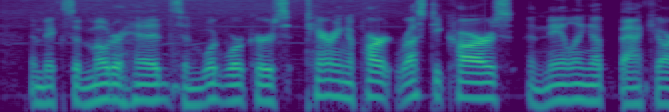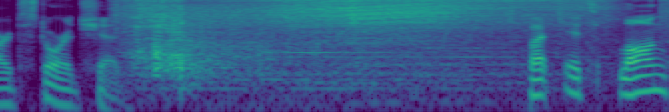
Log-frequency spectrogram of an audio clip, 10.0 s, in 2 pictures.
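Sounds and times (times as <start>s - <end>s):
plasma cutter hissing: 0.1s - 3.2s, 5.9s - 10.0s
speech: 0.2s - 6.2s, 9.0s - 10.0s.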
